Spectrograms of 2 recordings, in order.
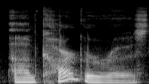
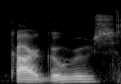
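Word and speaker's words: CarGurus: Car Gurus. Car Gurus, yes. You kind of say it in one word. Car Car Gurus. Car Gurus. Car It's Guru, Gurus. like mini minions. It's 2 words, man.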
